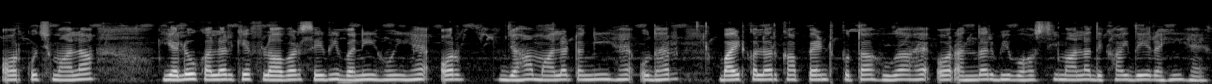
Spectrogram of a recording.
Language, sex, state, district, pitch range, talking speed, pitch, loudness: Hindi, female, Bihar, Jamui, 210-225 Hz, 175 wpm, 220 Hz, -18 LUFS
